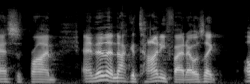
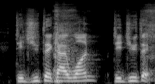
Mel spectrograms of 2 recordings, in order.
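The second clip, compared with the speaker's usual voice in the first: adamant, insistent, pressing hard; 4 semitones higher than usual. Retelling how a fighter questioned everyone after the fight: imitating someone adamant. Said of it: "he was, like, really adamant".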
